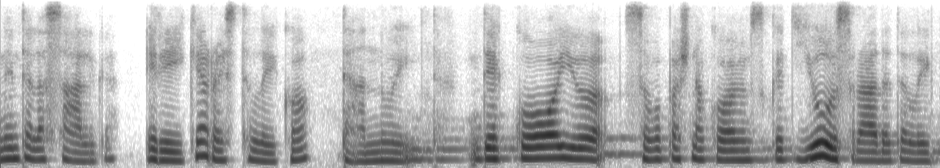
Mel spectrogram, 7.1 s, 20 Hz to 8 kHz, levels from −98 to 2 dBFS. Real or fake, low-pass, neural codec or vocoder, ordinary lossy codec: fake; 7.2 kHz; codec, 16 kHz in and 24 kHz out, 1 kbps, XY-Tokenizer; Opus, 32 kbps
